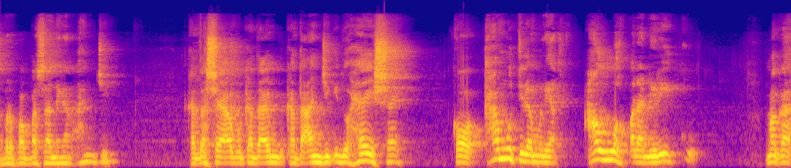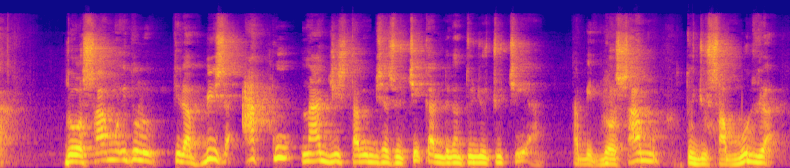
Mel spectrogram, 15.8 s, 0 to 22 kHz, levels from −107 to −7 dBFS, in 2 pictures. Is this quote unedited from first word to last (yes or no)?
yes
